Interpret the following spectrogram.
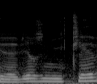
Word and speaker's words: Virginie Cleve: day ici à anger donc je suis avec Virginie CLEV c'est comme ça qu'on prononce c'est comme ça qu'on prononce gérante donc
